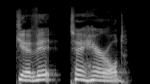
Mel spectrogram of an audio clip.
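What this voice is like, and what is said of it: Stern dad voice. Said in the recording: “God used a dad voice.”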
